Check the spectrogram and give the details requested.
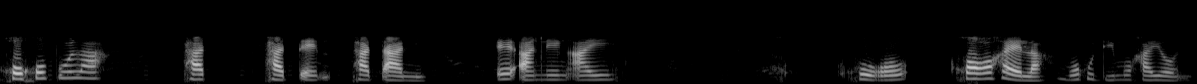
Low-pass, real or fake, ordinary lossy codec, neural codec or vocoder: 3.6 kHz; real; Opus, 32 kbps; none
